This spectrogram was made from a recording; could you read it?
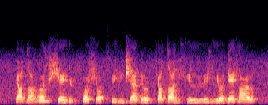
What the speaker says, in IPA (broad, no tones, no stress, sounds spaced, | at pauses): e dˤ ə ɦ ɔ z ʃ ɛ lʲ ɾ y ɖ f ɔ ʃ ɔ t̪ʰ y lʲ n d͡ʒ a ɗ ɤ kʲ e dˤ e z xʲ ə lː y z lʲ ɔ ɗ ɛ z ʕ ɤ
